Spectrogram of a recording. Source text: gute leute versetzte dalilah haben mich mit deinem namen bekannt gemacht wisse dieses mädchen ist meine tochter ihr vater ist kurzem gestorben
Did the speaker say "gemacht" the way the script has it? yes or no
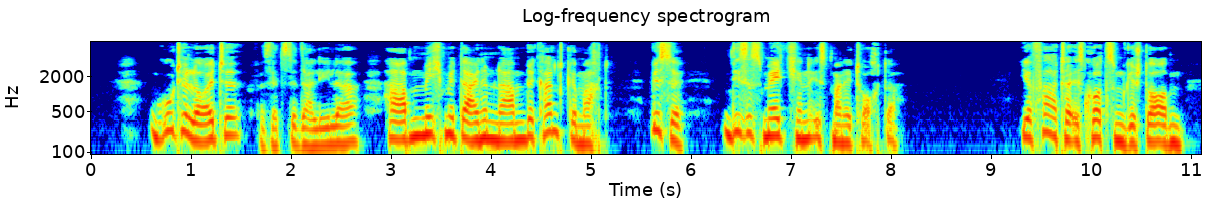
yes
